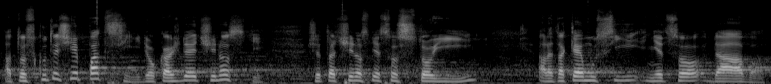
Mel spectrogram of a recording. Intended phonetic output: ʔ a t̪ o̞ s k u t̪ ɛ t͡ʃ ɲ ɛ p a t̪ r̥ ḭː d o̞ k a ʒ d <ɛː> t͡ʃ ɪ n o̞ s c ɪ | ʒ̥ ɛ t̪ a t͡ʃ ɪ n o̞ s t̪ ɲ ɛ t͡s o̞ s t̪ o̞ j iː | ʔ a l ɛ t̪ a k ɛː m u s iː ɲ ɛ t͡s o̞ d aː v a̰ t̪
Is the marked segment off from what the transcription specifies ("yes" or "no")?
no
